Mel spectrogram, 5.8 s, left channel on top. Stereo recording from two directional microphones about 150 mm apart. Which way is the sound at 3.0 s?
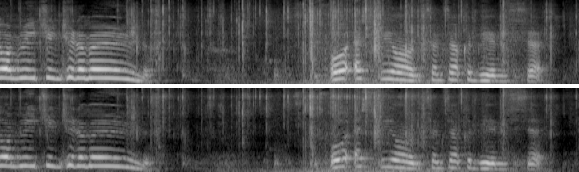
10° right (ahead or behind).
